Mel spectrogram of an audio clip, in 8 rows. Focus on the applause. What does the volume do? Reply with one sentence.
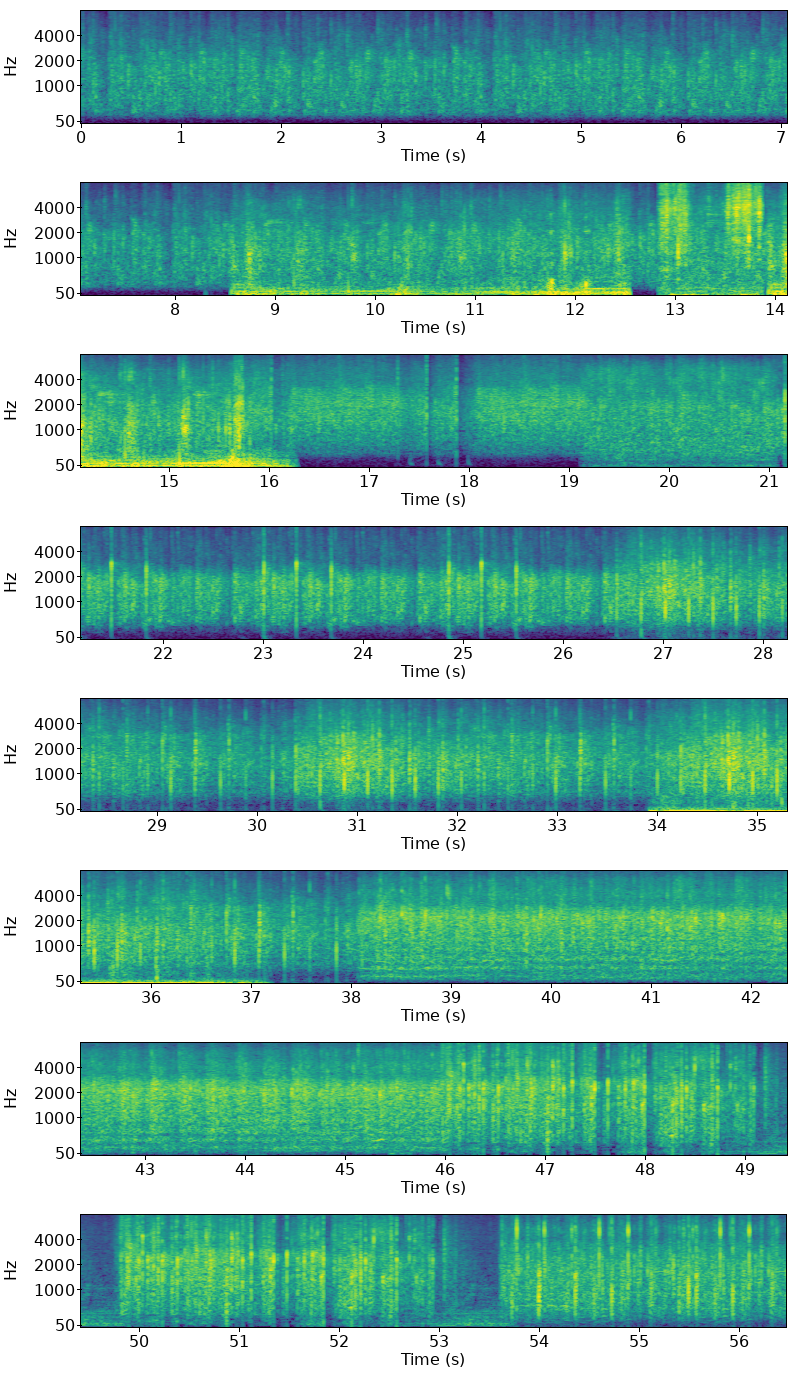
The volume of the applause goes up.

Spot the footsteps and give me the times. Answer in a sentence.
You can hear the footsteps from 8.6 to 16.3 s and from 33.9 to 37.2 s.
